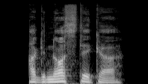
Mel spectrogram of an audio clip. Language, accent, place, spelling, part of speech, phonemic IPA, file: German, Germany, Berlin, Agnostiker, noun, /aˈɡnɔstikɐ/, De-Agnostiker.ogg
- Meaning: agnostic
